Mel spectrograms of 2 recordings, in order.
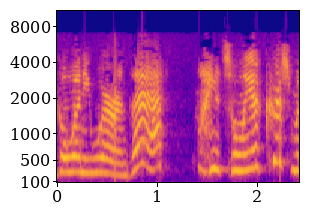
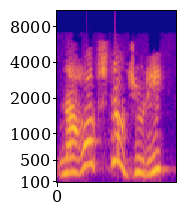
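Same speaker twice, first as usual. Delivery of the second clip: ordinary talk, nothing marked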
